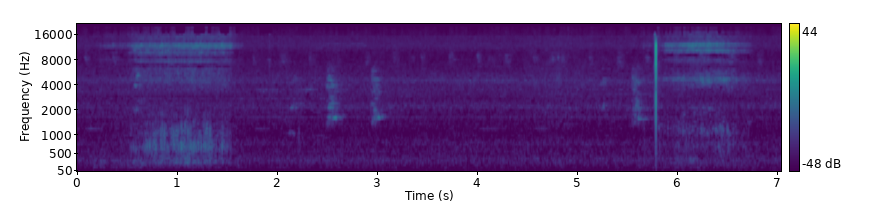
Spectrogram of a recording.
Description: My dog snoring so loud.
